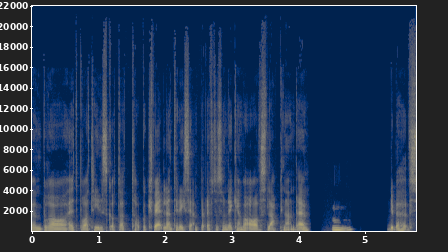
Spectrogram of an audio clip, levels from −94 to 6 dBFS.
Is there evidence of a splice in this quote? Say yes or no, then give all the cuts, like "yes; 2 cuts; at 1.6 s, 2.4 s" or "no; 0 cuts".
no; 0 cuts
